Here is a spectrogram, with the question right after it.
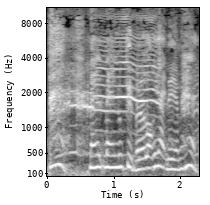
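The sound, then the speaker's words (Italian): A baby cries loudly and without pause in a video circulated online, a continuous wavering wail that rises and falls in pitch, clear, with no one speaking over it. “Questo, ad esempio, è un video che è circolato in rete. Un bambino piange, il papà cerca di fare qualcosa, chiama la mamma.”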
